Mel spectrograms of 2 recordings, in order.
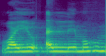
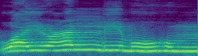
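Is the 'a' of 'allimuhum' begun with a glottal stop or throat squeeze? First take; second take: glottal stop; throat squeeze. First: The vowel starts with a plain glottal stop. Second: The vowel starts with a squeezed throat sound. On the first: The speaker calls it wrong. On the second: The speaker calls it right.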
